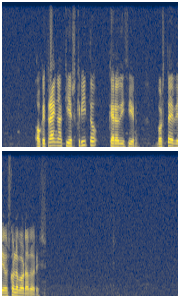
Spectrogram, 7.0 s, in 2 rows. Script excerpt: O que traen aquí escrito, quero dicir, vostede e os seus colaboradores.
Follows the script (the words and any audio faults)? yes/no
no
